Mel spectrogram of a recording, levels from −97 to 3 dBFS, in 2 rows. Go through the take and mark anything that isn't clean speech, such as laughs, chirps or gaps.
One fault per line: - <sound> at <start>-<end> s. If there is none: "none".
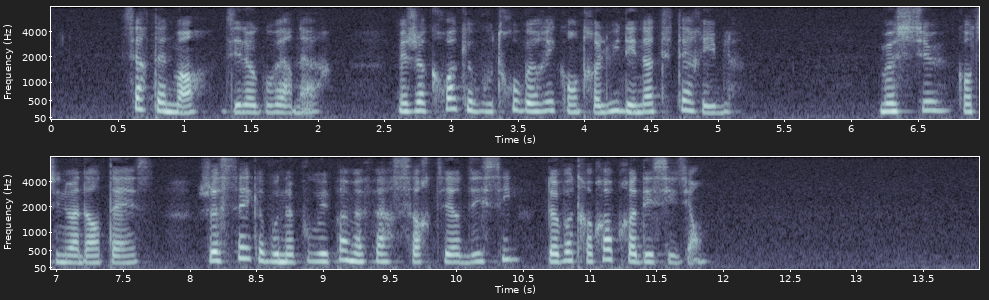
none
